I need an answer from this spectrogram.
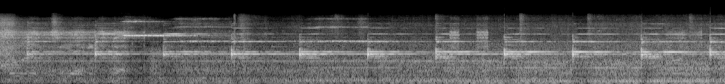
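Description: BNSF freight train, a GE ES44-series locomotive leading autorack cars, passing close at speed. The wheels clack over the rail joints in a steady rhythm about every two-thirds of a second, each clack followed by a high ringing tone from the wheels.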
